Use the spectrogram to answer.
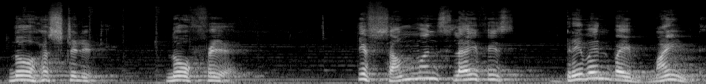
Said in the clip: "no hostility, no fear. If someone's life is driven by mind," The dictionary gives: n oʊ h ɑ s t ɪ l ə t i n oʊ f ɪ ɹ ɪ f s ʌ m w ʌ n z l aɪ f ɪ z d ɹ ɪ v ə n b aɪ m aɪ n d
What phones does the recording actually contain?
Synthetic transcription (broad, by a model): n oʊ h ɑ s t ɪ l ə t i n oʊ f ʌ ɹ ɪ f s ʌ m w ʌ n s l aɪ f ɪ z d ɹ ɪ v ə n b aɪ m aɪ n d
